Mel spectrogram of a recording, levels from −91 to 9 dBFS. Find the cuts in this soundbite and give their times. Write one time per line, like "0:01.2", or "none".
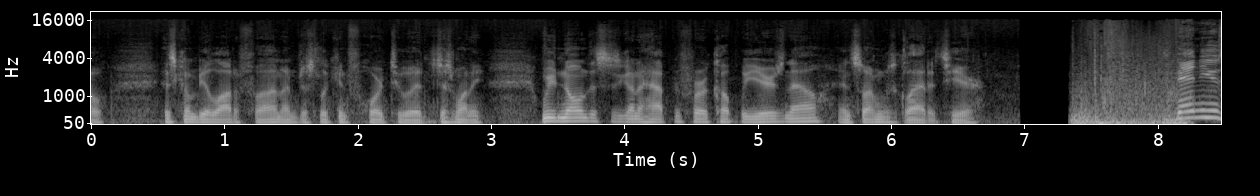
none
